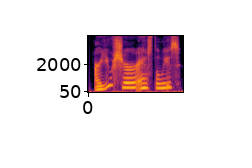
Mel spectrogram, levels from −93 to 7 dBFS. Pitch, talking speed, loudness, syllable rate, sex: 275 Hz, 210 wpm, -14 LUFS, 6.4 syllables/s, female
